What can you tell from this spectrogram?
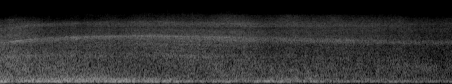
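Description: A loud Boeing 737 jet airliner on Goodyear tyres roars past overhead, its broad rumble topped by a high engine whine that slowly fades as it moves away.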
